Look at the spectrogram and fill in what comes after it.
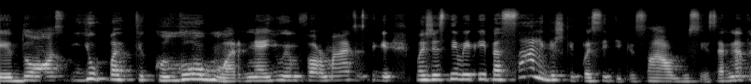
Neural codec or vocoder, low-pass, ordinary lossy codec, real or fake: autoencoder, 48 kHz, 32 numbers a frame, DAC-VAE, trained on Japanese speech; 14.4 kHz; AAC, 96 kbps; fake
